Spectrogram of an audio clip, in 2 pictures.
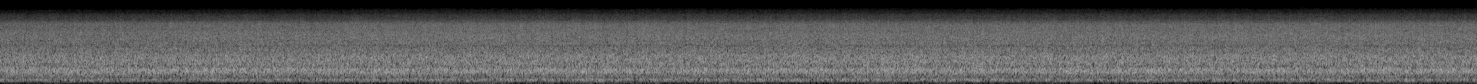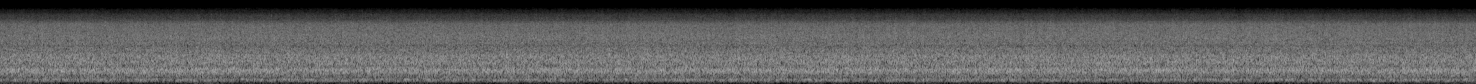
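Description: Small mountain waterfall rushing steadily down a mossy rock face into a pool.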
